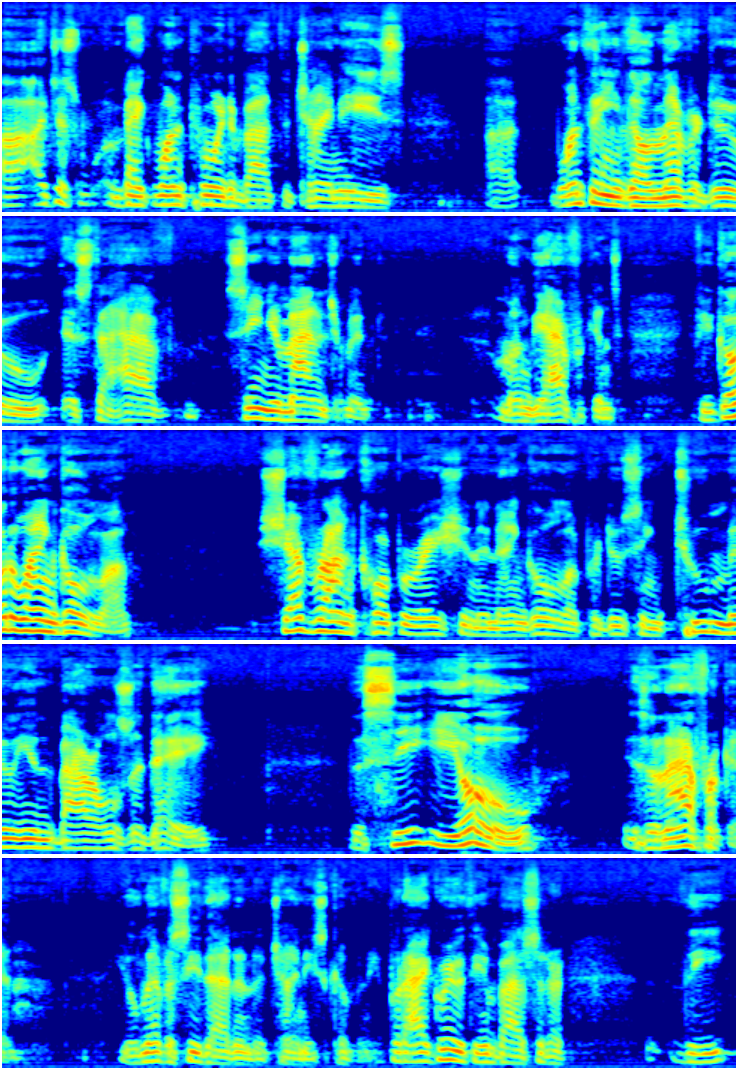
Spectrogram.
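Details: Adult male speaker; normal voice.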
